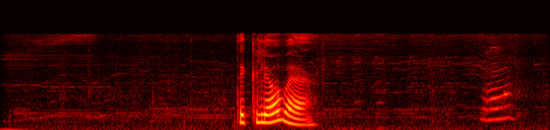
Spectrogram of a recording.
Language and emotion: Russian, positive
